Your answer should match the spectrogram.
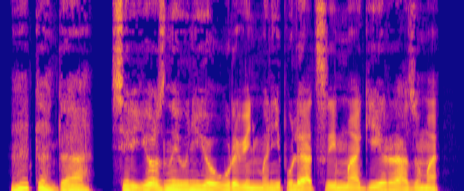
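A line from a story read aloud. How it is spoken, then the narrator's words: Envious sigh. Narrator (Russian): с завистью в голосе вздохнула Эльза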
